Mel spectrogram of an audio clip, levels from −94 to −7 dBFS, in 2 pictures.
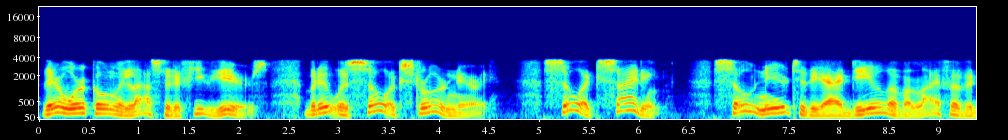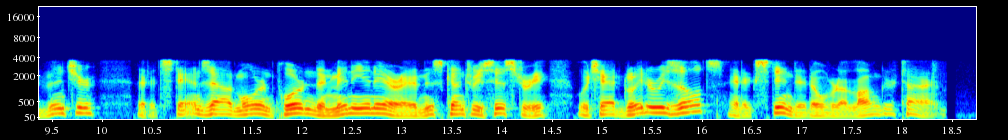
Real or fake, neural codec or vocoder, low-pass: real; none; 3.6 kHz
